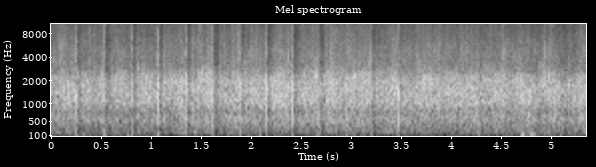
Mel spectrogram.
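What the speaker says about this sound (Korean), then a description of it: "이낙연 우리 전 총리님께도 박수를 좀 부탁드리겠습니다" Party lawmakers-elect at a National Assembly caucus meeting clap loudly for a former prime minister. Dense, sustained applause fills the whole stretch with sharp individual claps standing out close by.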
